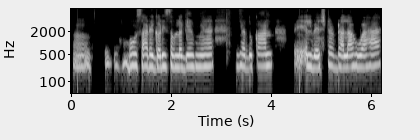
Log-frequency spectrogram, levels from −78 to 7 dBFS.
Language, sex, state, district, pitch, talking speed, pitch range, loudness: Hindi, female, Bihar, Muzaffarpur, 245 Hz, 135 wpm, 240-260 Hz, -15 LUFS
